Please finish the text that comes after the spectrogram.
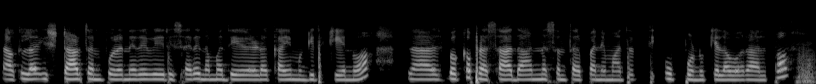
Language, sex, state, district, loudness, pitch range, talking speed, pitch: Tulu, female, Karnataka, Dakshina Kannada, -29 LUFS, 220-240 Hz, 130 wpm, 230 Hz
